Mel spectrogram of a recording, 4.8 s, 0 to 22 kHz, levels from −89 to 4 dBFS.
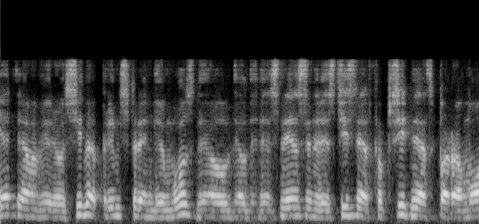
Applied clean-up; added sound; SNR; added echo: neural mask model DeepFilterNet 3.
